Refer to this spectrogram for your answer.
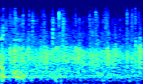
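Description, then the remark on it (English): A church audience claps for the Lord in a steady, dense wash of applause that holds at an even loudness throughout, with a faint murmur of voices underneath. “Let's clap for the Lord.”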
